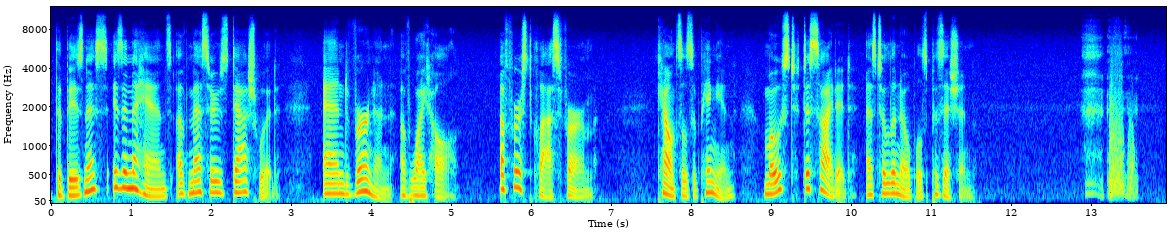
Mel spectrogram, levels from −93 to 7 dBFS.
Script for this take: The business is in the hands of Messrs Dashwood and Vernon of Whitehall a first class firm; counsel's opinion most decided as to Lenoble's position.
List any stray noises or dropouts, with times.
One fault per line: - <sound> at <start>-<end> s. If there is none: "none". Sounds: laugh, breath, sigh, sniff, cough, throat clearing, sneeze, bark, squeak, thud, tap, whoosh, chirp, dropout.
- laugh at 12.9-13.6 s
